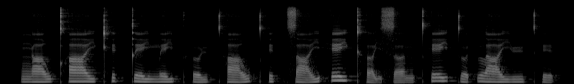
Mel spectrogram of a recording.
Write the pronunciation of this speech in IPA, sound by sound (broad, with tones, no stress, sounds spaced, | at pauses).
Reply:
ŋ aː˨˧ w kʰ aː˧ j kʰ ɪ˧ k̚ t̪ e˨ j m e˨˧ j pʰ ɵ˨˧ ɥ t̪ʰ aː˨˥ w t̪ʰ ɪ˨ k̚ s aː˨˥ j h e˥ j kʰ ɐ˨˩ j s ɐ˨ n t̪ʰ e˥ j t̪ ɵ˨˥ t̚ l aː˧ j yː˧ t̪ʰ ɪ˨ k̚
